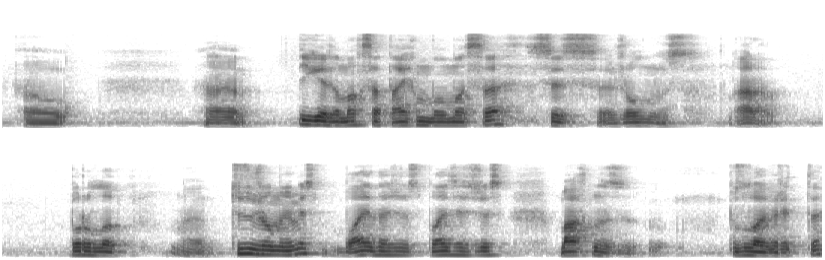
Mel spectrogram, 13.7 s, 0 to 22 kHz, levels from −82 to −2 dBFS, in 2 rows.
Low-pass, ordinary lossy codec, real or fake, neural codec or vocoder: none; none; real; none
